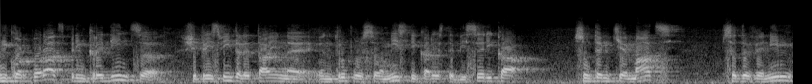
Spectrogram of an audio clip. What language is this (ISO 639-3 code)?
ron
